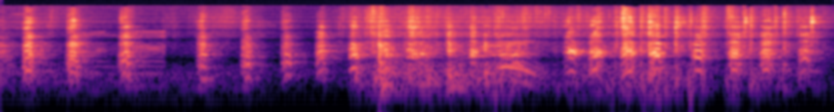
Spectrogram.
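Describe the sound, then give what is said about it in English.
A chicken clucks repeatedly in quick, uneven bursts while being held for a photograph, growing busier and more agitated toward the end, with no voices present. “Fact is, you can try to give chickens respect.”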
